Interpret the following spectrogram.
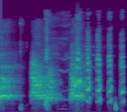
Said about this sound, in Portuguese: Nossa, olha, tem os cachorros latindo aqui.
